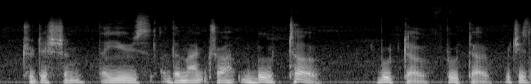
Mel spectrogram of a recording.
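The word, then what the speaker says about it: Buddho: they use the Mantra buto which is like Buddha but spelled b u d d h o and the D is kind of pronounced toe along the saxo but toe uh the the relevance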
